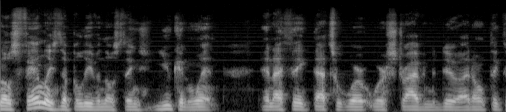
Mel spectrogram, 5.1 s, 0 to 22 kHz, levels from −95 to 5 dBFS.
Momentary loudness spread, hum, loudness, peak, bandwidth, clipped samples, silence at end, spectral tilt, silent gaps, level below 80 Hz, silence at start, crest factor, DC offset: 10 LU; none; -28 LUFS; -10 dBFS; 15.5 kHz; under 0.1%; 0.05 s; -5.5 dB/octave; none; -66 dBFS; 0 s; 18 dB; under 0.1%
